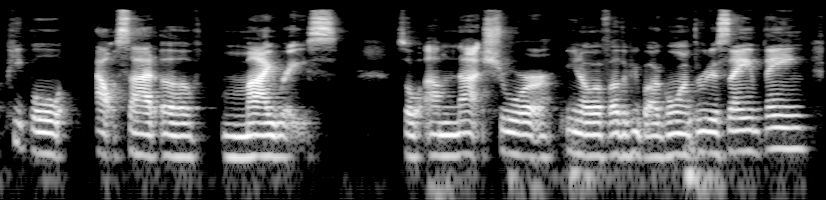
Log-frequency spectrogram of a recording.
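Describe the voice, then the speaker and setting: Low-voiced chatty woman with drawl. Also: fairly bright tone. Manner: chatty and candid, laughs often, drifts off track. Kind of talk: casual monologue.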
